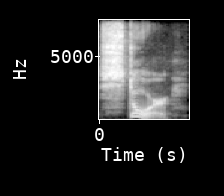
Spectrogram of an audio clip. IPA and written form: stɔːɹ (store)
